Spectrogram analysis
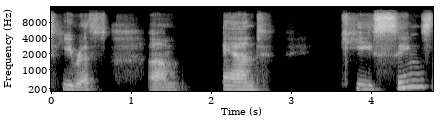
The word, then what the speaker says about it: Girez: HTH and um one the way he spells his name is GI re EZ but it's pronounced in English at least as hith um and he sings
